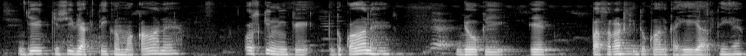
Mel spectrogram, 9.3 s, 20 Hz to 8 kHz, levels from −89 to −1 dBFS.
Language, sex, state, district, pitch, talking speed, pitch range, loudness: Hindi, male, Uttar Pradesh, Jalaun, 140 Hz, 115 wpm, 125-155 Hz, -20 LUFS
